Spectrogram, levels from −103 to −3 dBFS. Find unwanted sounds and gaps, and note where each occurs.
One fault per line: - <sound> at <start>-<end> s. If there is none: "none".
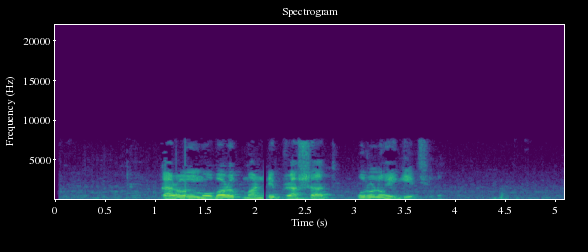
- dropout at 2.1-2.1 s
